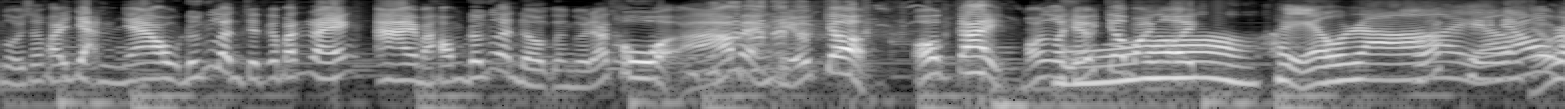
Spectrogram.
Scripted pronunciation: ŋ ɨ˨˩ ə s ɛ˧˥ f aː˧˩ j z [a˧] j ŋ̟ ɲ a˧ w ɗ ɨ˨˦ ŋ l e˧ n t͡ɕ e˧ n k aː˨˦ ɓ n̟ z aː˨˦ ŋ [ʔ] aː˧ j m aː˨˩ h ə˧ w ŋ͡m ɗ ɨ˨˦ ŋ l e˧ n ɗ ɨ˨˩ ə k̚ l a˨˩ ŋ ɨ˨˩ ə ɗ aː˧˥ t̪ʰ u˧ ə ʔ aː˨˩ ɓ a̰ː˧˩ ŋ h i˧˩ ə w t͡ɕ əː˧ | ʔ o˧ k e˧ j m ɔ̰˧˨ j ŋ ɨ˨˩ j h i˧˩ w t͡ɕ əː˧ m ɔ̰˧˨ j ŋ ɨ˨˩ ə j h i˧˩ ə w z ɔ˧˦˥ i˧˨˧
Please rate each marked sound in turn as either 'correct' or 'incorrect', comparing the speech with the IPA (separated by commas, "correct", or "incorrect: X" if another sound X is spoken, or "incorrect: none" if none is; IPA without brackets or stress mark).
incorrect: a˨˩, correct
